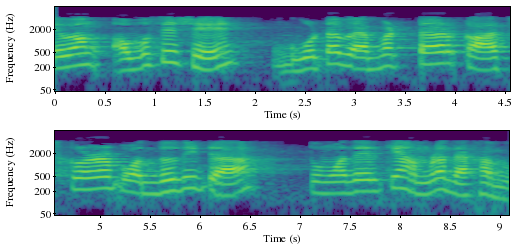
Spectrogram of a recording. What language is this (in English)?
Bangla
